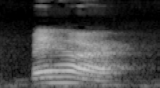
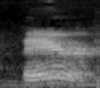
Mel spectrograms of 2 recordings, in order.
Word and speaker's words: Bexar: B-E-X-A-R. – Behar. – Bear. – That's what? – Bear.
